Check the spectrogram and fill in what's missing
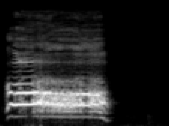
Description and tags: Male screaming (pain)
